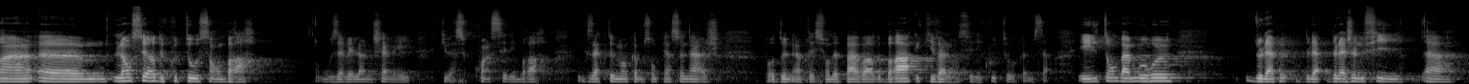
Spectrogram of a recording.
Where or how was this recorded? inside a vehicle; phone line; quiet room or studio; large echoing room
large echoing room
